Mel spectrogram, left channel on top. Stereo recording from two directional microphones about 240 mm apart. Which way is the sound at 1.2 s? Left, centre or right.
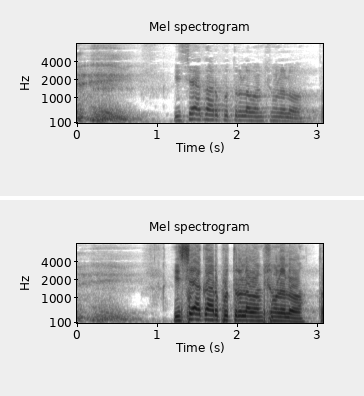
Right.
